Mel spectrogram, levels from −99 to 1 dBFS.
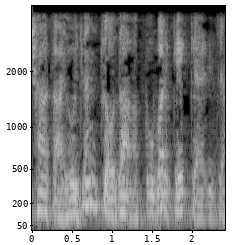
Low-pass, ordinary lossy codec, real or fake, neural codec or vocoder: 3.6 kHz; none; fake; vocoder, 24 kHz, 100 mel bands, Vocos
